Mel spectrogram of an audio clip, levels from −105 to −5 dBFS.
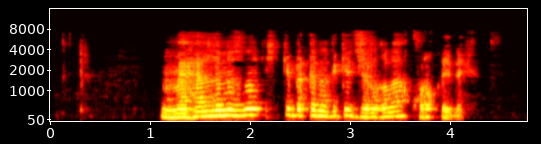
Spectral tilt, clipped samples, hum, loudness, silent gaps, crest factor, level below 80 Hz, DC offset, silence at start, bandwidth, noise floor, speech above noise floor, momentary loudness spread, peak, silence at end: -9 dB/octave; under 0.1%; none; -20 LUFS; none; 16 dB; -62 dBFS; under 0.1%; 1.1 s; 7.2 kHz; -82 dBFS; 63 dB; 12 LU; -6 dBFS; 0.65 s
